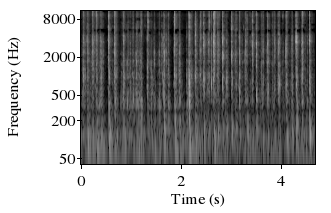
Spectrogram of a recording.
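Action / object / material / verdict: tap / plastic computer keyboard with round keycaps / plastic / none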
